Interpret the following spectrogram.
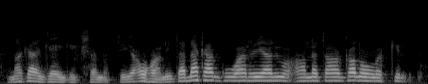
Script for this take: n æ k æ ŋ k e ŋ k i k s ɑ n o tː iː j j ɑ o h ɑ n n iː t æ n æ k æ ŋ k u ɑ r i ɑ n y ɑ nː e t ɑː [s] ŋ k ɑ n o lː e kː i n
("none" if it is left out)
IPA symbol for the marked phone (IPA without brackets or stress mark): none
